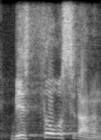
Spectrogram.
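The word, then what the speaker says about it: μισθός: 성경에는요, 이 상이라고 하는 말을 쓰는 그 헬라어 말이 미소스라는 말이에요. 미소스. TH 발음인데요.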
